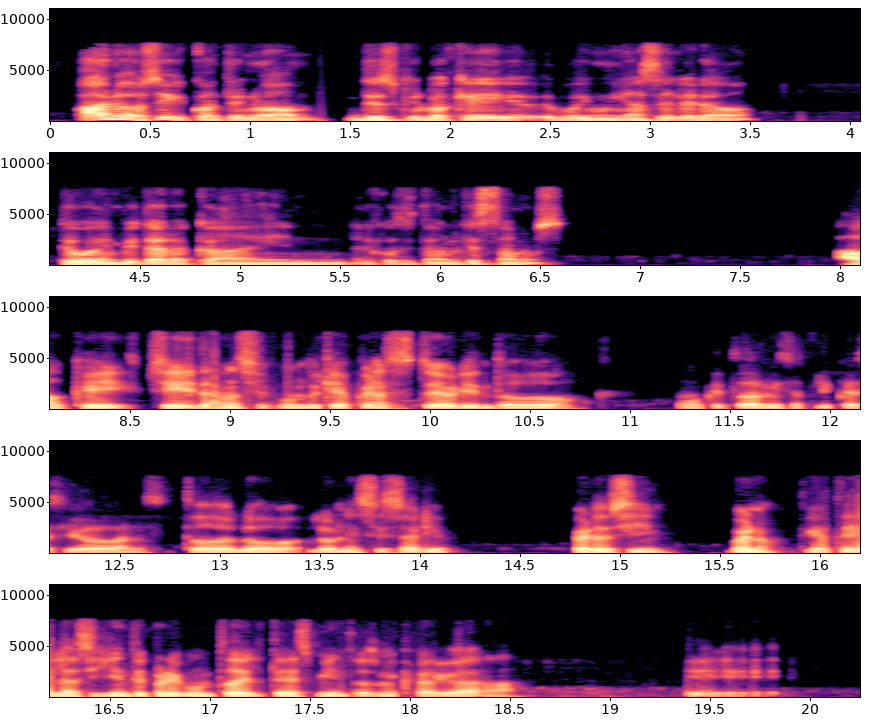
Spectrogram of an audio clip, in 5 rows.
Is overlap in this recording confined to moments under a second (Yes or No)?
Yes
